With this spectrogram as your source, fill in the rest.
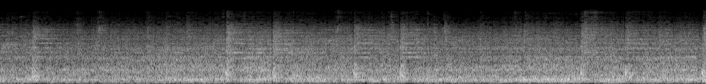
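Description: A short train pulls out of Daulatpur railway station in Khulna, bound for Benapole, rolling past a waiting train at the crossing with a steady rumble and rhythmic clacking wheels close by.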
